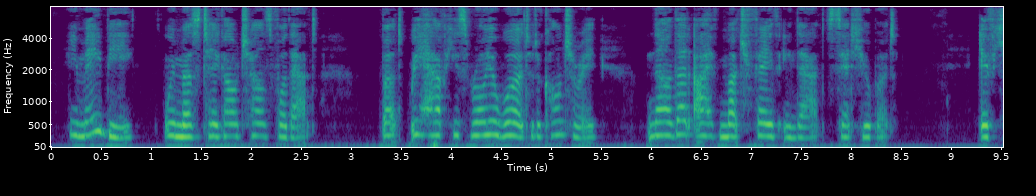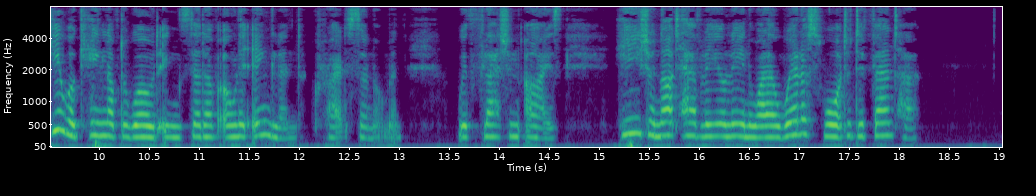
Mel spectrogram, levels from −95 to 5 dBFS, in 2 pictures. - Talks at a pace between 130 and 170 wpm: No, average, 185 wpm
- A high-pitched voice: Yes, very high, 255 Hz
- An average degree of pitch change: No, narrow, 2.0 semitones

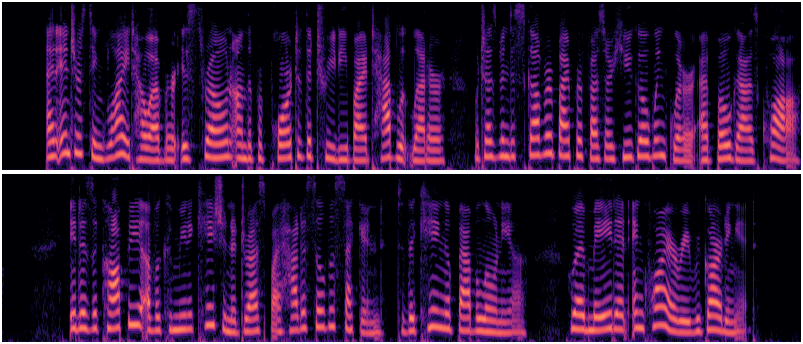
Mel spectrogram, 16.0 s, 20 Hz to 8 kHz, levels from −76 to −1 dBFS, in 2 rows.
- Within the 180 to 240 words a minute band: Yes, average, 190 wpm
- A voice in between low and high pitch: No, high, 240 Hz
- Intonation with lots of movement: No, average, 4.1 semitones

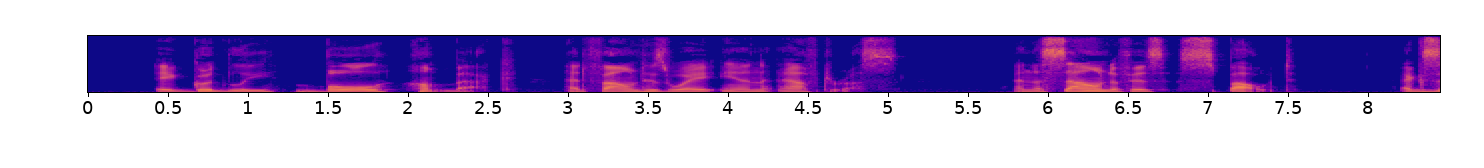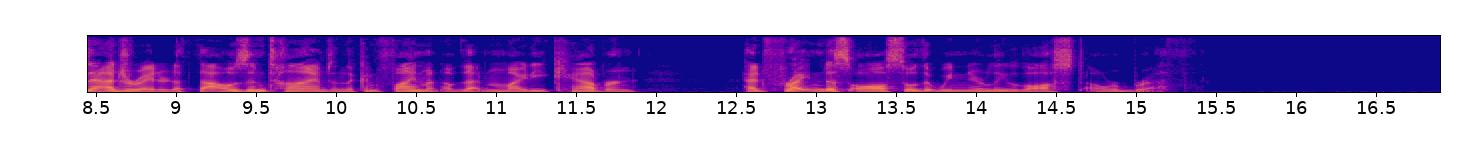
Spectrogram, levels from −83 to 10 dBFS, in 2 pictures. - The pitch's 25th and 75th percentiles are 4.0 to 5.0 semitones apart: Yes, average, 4.3 semitones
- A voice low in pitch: Yes, low, 120 Hz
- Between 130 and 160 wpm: Yes, average, 140 wpm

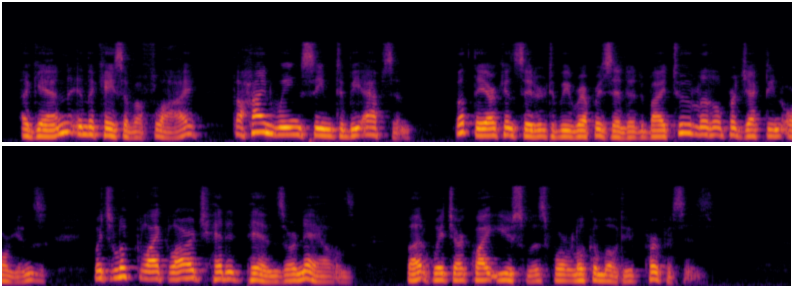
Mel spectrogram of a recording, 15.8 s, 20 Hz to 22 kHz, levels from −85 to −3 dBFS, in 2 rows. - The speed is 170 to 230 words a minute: No, average, 160 wpm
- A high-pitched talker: No, medium, 145 Hz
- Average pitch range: Yes, average, 4.0 semitones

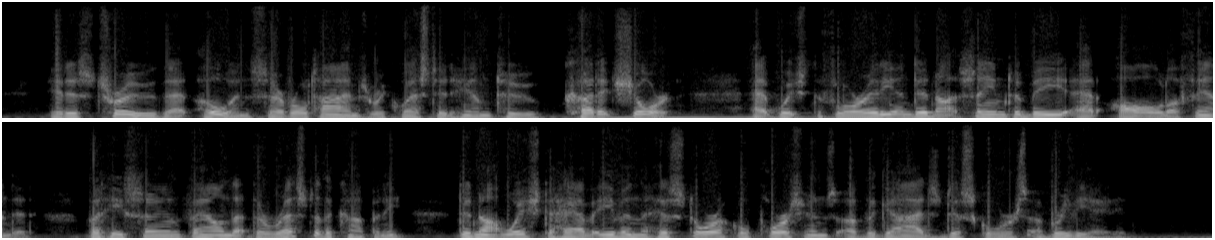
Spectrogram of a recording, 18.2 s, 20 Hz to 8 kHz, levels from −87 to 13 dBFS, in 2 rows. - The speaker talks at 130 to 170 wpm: Yes, average, 160 wpm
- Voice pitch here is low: Yes, low, 130 Hz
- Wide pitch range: No, average, 3.6 semitones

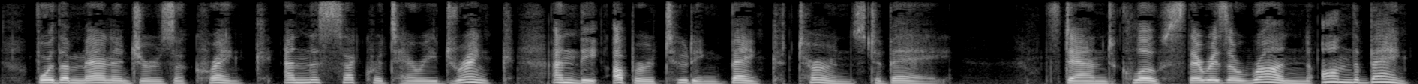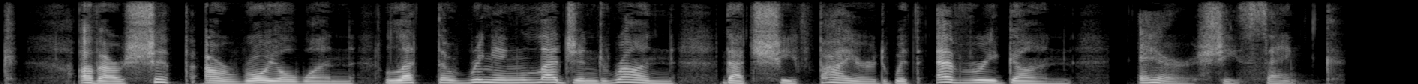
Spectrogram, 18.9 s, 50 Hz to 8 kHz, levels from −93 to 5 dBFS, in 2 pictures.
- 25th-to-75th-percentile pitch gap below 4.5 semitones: Yes, average, 3.9 semitones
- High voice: Yes, high, 195 Hz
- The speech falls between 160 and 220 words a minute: No, average, 145 wpm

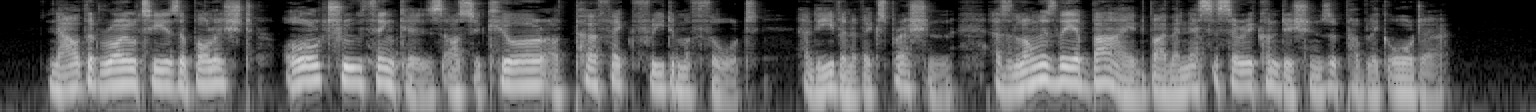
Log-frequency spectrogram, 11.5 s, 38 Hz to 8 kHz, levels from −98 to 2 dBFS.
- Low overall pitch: Yes, low, 125 Hz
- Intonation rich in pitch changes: Yes, wide, 7.0 semitones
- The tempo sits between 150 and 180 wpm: Yes, average, 160 wpm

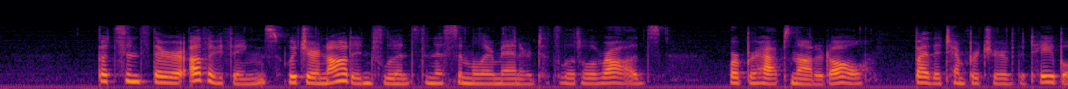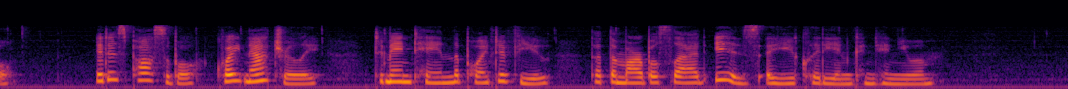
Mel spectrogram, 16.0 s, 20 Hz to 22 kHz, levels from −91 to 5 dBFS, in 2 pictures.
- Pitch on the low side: No, high, 220 Hz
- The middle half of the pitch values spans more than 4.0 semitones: Yes, average, 4.6 semitones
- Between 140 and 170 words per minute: No, average, 185 wpm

